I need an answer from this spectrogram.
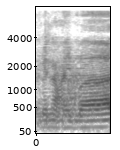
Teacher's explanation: تو بصیر بالعباد، لام ساکن پہ اظہار قمری، عین وسط حلق سے ادا کریں گے، با کو لمبا کریں گے. بالعباد میں با الف مدہ کے بعد دال آنے کی وجہ سے لمبا ہو رہا ہے اور دال ساکن پہ قلقلہ کر رہے ہیں.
